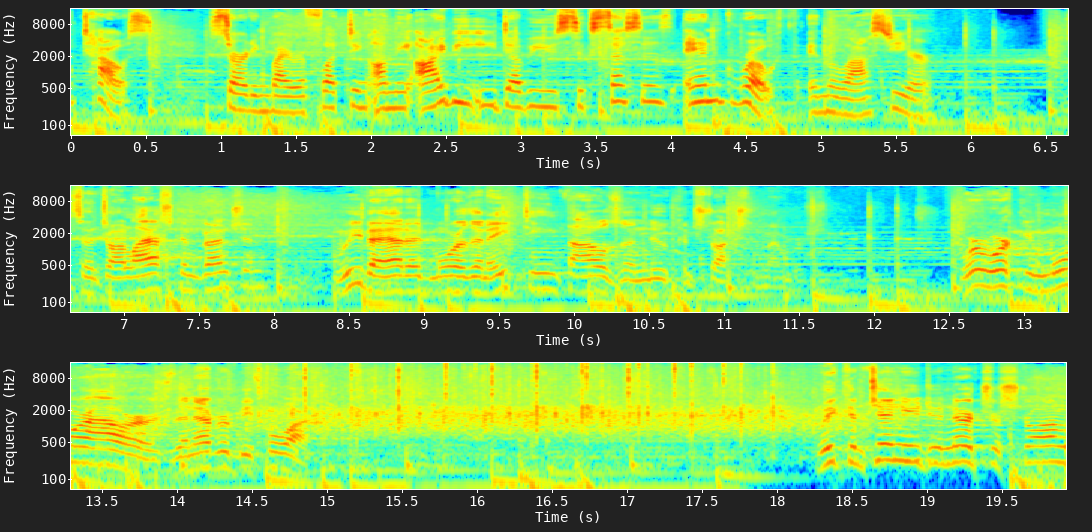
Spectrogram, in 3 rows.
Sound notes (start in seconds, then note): 13.6 applause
